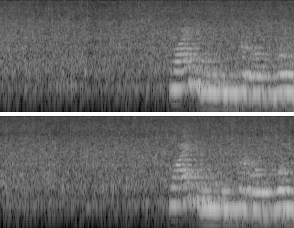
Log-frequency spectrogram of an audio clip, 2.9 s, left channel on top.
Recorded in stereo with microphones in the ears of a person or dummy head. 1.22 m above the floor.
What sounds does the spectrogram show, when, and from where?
1.7 s a woman speaking: 25° right (ahead or behind), 0.5 m; by 2.9 s 10° right (ahead or behind), 1.4 m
